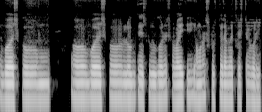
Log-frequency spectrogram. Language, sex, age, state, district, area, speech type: Bengali, male, 18-30, West Bengal, Dakshin Dinajpur, urban, spontaneous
